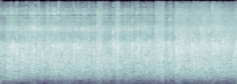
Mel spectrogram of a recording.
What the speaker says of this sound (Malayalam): അവർക്ക് നമുക്കൊരു വലിയ കൈയടി കൊടുത്ത് അഭിനന്ദിക്കാം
